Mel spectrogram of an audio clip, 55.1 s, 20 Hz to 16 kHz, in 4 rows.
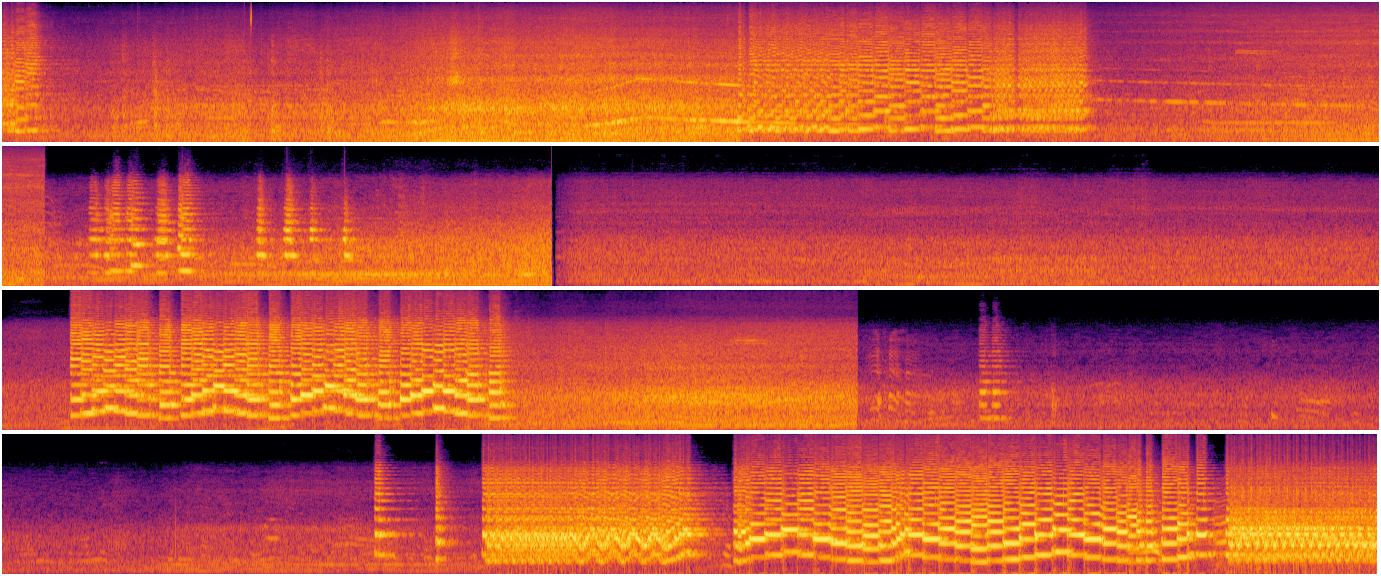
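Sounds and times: multi-tone musical bus horns: 0.0s - 0.7s, 3.8s - 17.6s, 28.2s - 32.8s, 37.3s - 37.8s, 45.0s - 55.0s
bus traffic noise: 0.0s - 55.0s.

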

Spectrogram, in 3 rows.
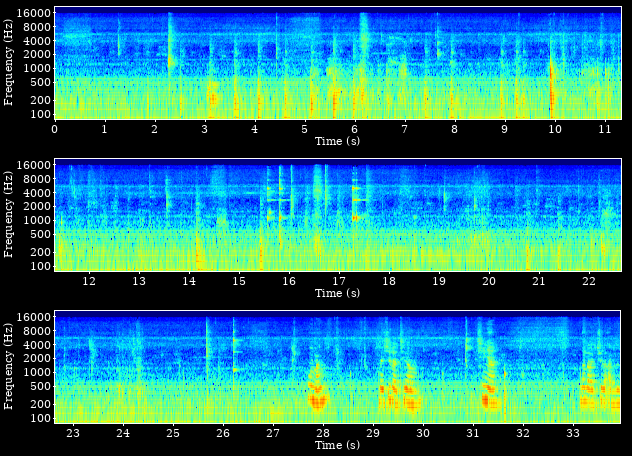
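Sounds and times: spoon clinking on ceramic bowls: 15.5s - 16.0s, 17.2s - 17.6s, 26.2s - 26.4s
chewing: 19.0s - 20.1s, 21.6s - 24.5s, 27.2s - 27.6s.

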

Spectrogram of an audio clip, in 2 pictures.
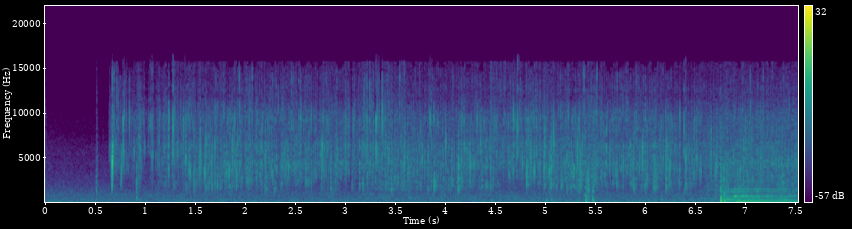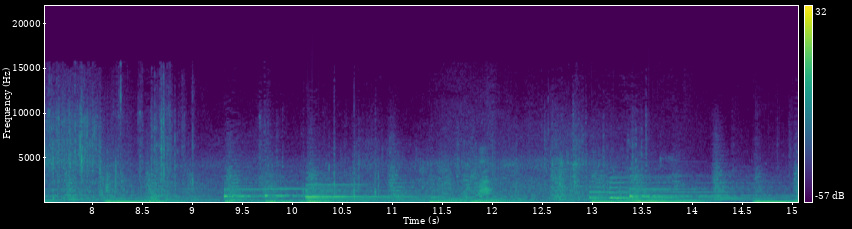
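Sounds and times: city noise hiss: 0.0s - 15.0s.

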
